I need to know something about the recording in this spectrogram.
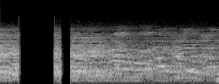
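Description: Murmur of voices in a large chamber, broken near the start by a brief dropout in which the audio cuts out completely, twice.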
